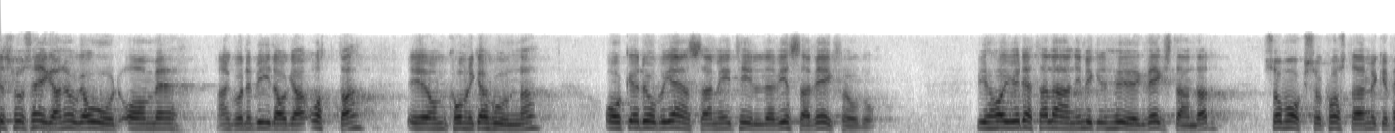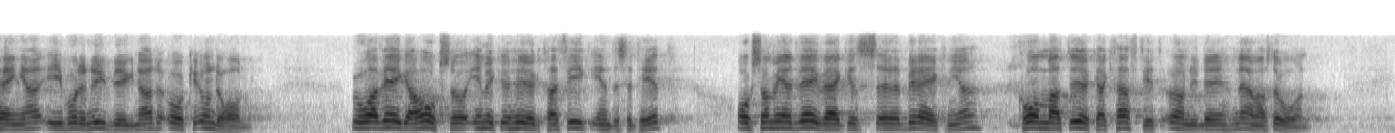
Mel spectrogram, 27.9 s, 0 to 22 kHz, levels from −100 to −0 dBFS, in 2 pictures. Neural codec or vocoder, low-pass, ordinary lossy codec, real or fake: none; 7.2 kHz; Opus, 16 kbps; real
